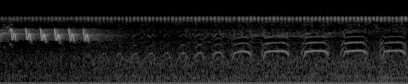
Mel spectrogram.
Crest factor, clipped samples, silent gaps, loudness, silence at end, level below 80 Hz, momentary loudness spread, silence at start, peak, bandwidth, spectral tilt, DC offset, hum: 18 dB; under 0.1%; none; -33 LUFS; 0 s; -50 dBFS; 12 LU; 0 s; -16 dBFS; 10 kHz; 0.5 dB/octave; 0.1%; none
